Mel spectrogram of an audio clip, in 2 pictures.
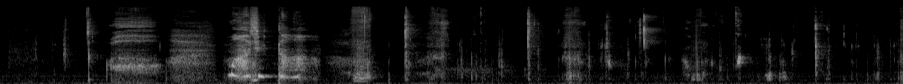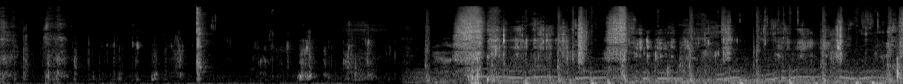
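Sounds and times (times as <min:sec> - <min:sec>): wet chewing and mouth clicks: 0:03.6 - 0:18.0.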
